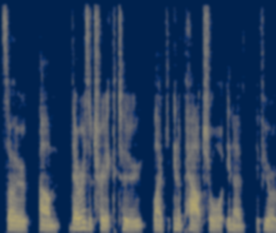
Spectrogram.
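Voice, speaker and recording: A woman's voice with an Australian accent and fairly even intonation, a dry, close sound with no echo, on a very clean recording with a silent background. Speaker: ritualist and singer-songwriter. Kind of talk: casual chat. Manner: frequent ums and hesitations.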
